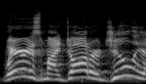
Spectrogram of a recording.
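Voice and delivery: loud, high demand from a desperate father; shouting. Retold or imitated. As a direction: yell for your missing child. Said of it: "And he's shouting for her name".

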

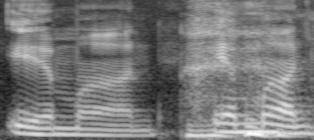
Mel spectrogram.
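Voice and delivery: hammed-up Jamaican accent; a quick mock Jamaican accent.

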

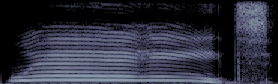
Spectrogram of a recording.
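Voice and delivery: high, drawn-out mock scream; mock cry to halt, held on a high note; imitated scream. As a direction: call it out high and long, only half-screamed. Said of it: "Daphne coming up and screaming".

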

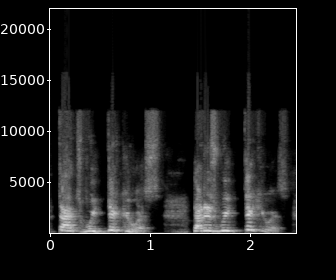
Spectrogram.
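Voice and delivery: indignant "ridiculous" said as "widiculous"; imitated speech impediment. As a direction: protest loudly, turning the R of "ridiculous" into W. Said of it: "he talked like this".

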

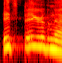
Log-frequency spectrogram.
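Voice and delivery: mock the son pleading for the net; insistent son. Son insisting about fish.

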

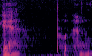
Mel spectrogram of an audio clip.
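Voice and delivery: breathy unvoiced reply; hushed yeah; whisper. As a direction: whisper back in agreement. Retold reply whispered back.

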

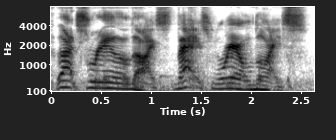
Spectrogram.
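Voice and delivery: high, slow, wounded sarcasm; hurt spider. Acted. Spider taking the averted eyes as an insult, slow hurt sarcasm. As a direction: sulk like a sensitive monster.

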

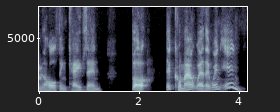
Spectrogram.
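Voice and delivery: ordinary talk

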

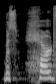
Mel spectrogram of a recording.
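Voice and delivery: drawn out slowly, each word weighted; slow emphatic stress on hard fought; slow, heavy emphasis. Real, not acted. Slowed for emphasis.

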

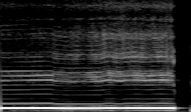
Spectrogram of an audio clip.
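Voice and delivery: high mock bleep over the swearing; a squeaky censor bleep; censor beep. Host bleeping out the swears with a beep. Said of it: "You might have to get the beeper out".

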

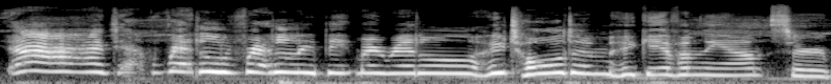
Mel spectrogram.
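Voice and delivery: high, hammed-up screaming fit; screaming tantrum. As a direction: wail it like a sore loser. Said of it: "rolling around screaming like".

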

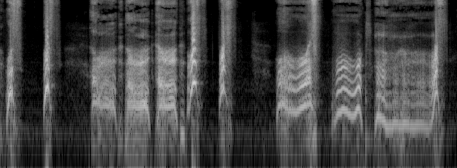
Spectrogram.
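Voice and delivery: gruff, growly ruff ruff with hurr growls; real dog barking. Shown as a demonstration. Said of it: "Like that, you know?".

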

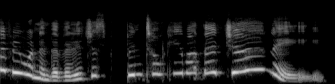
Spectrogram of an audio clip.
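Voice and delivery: lightly voiced mahout. A narrator's reading. Mahout welcoming the family back, light high voice. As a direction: greet returning neighbours warmly.

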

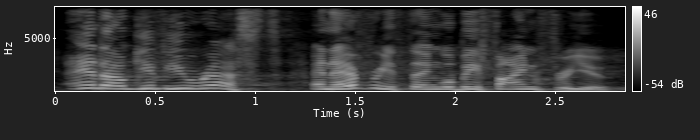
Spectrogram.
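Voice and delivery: excited. Real, not acted. Preacher to congregation, excited about the promise. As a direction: lift it up with joy.

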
